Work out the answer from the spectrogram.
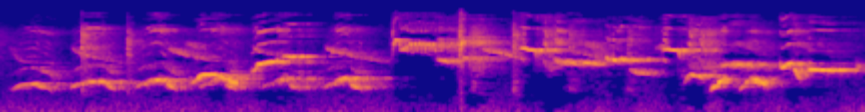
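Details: Pet white-rumped shama (murai batu) singing a master song: a rapid series of rising whistled slurs, then higher ringing notes and descending chirps in a continuous varied stream.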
